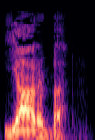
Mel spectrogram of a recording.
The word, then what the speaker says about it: yerba: And then instead of a at the end, herba, erba, it's made into a kind of a schwa-y indistinct sound. So we have about. What is that? Is it an A, E, I, O, or U in terms of how it's said? Really, it's this muddy, crummy little sound. Lemon. What's that last vowel? Ugh, it's just that. Well, same thing. So, yarba. And so that's the word for grass in Romanian.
